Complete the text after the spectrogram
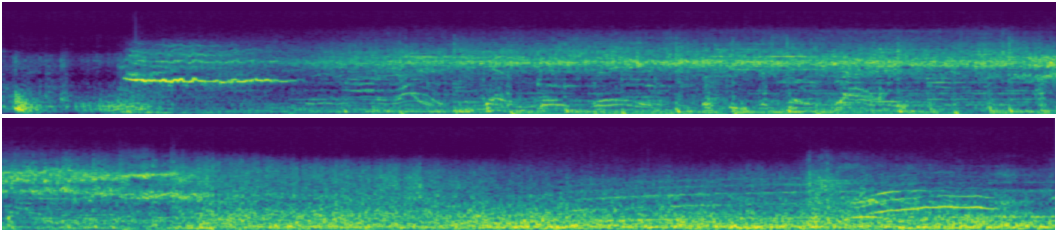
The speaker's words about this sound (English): Sorry about that unfortunate little nuclear incident, but they've installed a new switch on the board here at WREK Atlanta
